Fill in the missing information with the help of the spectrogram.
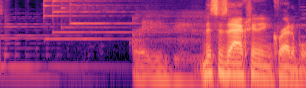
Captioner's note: suspenseful music; list chimes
